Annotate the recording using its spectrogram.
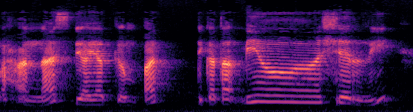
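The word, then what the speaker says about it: مِن شَرِّ: di ayat keempat dikata mil syarri, tadi masih kurang disamarkan ya Pak. Tadi terdengarnya masih min syarri dibacanya, belum disamarkan. Lebih disamarkan mil syarri min.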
